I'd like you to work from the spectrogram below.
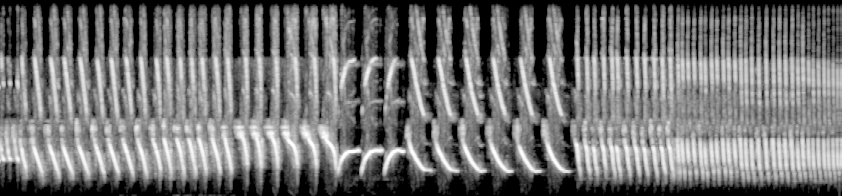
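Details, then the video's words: Yellow canary singing to prepare the female for breeding and teach the young: a rapid trill of falling whistled sweeps, a slower run of rising-then-falling notes, then a dense buzzy roll to the end. "تغريد كناري أصفر لتجهيز الأنثى وتعليم الفراخ"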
